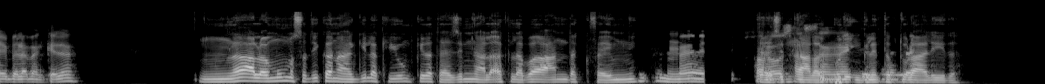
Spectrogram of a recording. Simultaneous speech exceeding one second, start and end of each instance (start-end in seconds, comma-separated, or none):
7.5-9.2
